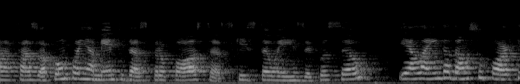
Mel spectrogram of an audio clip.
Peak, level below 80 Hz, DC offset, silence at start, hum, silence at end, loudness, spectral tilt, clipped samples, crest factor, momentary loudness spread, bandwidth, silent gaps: -16 dBFS; -56 dBFS; under 0.1%; 0 s; none; 0 s; -33 LUFS; -5.5 dB/octave; under 0.1%; 18 dB; 7 LU; 8 kHz; none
